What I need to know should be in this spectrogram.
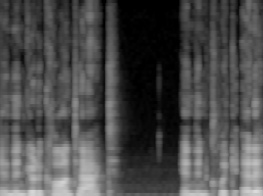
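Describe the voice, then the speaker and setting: The recording is very clean, with a silent background. A man speaks at a medium pitch and a fairly quick pace, with ordinary pitch variation. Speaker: web design tutorial creator. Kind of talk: tutorial. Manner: fast; casual.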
